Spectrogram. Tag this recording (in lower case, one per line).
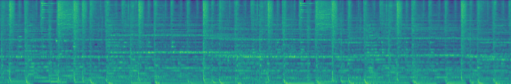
music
